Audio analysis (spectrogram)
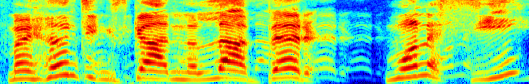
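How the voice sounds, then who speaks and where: A woman's voice: high voice, brisk, bright, forceful tone. A woman voicing an eager, kind, playful young boy adventurer in a video game, with an innocent, exclamatory manner. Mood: eager, proud. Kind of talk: video game character voicelines.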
